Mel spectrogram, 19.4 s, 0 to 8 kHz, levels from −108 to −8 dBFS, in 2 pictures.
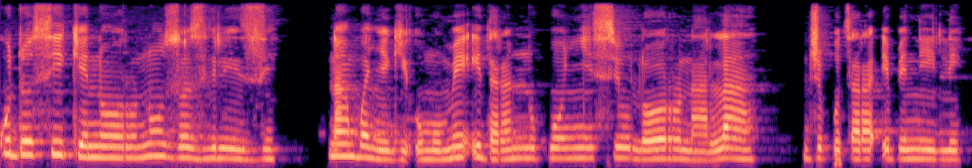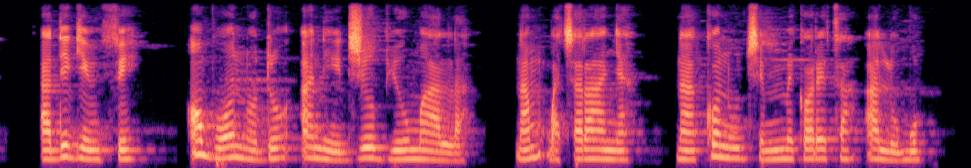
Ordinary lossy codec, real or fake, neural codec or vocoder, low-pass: none; real; none; 7.2 kHz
